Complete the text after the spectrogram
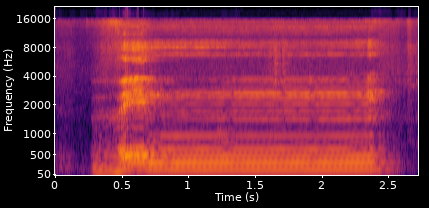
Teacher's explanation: نرمی سے فا والی جگہ سے ہی، سختی نہ ہو، زا کی آواز نہ آئے تال کے اندر.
